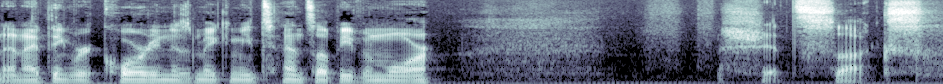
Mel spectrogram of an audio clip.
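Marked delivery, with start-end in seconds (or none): 3.6-4.6 under the breath, whispered curse; a whispered aside; muttered whisper. Real, not acted. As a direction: grumble it almost silently to yourself. Aside about painful back knot.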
